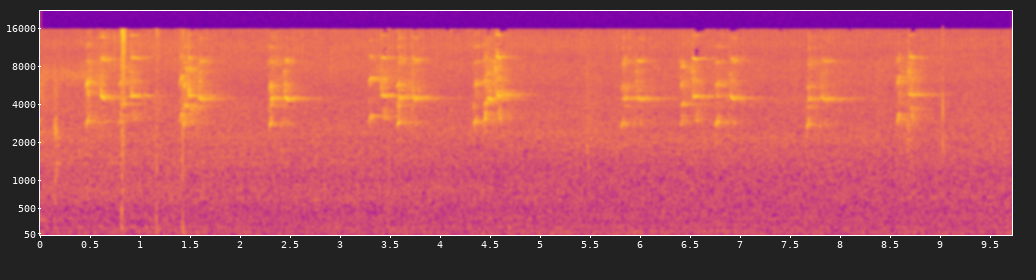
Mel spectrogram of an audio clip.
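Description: Birds chirping: short, high, slightly falling calls repeated about once or twice a second, over a low steady background hum.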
